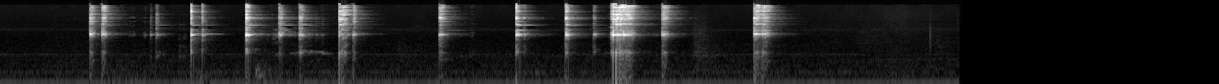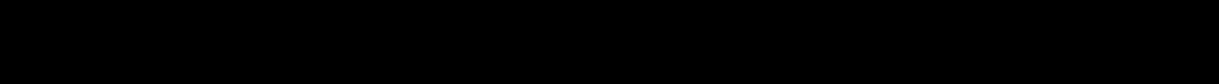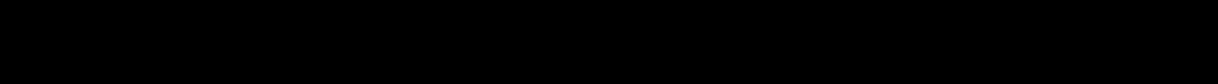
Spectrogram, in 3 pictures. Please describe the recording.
Spoon in coffee cup
A spoon clinking in a coffee cup
spoon, clink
